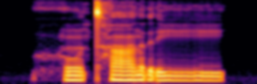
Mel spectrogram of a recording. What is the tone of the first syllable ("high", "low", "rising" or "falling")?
low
